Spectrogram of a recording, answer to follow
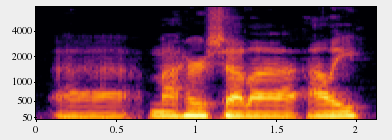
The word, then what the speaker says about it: Mahershala Ali: And I'm looking forward to rewatching season 3 in a year or two, because I think Mahershala Ali, that's how you pronounce his name.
